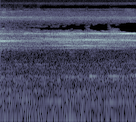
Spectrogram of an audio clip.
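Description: A faint, steady high-pitched whine made of two thin tones, over low background noise.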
